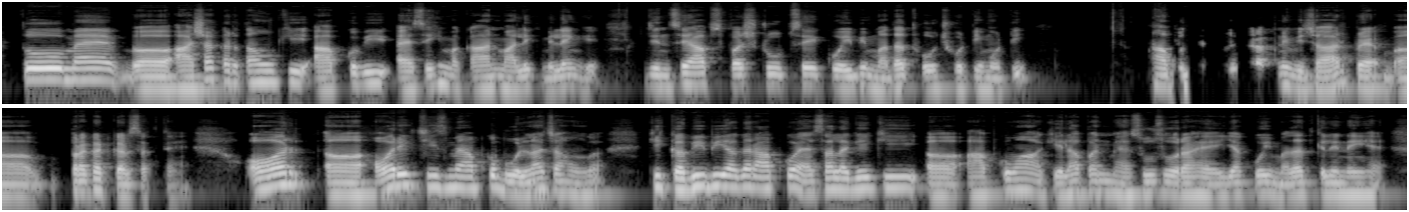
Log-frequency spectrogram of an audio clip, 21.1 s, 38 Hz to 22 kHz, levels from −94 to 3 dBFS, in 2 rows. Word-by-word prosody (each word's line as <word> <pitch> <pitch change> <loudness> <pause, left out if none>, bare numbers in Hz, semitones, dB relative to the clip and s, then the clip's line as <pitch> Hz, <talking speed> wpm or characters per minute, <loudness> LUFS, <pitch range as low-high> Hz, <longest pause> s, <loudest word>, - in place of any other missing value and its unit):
तो 180 0 +9
मैं 175 0 +2 0.2
अ 110 -1 +5
आशा 105 +10 +1
करता 150 -2 -2
हूँ 150 0 +2
कि 155 -2 0
आपको 100 +5 0
भी 140 +2 0
ऐसे 100 +2 -1
ही 140 - -3
मकान 105 -1 -3
मालिक 105 +1 -2
मिलेंगे, 115 +4 -3 0.4
जिनसे 120 +2 +1
आप 130 -1 +2
स्पष्ट 120 -2 -3
रूप 125 -1 -2
से 125 +2 +1
कोई 110 -3 -1
भी - - 0
मदद 110 +2 -1
हो 105 - 0
छोटी-मोटी, 100 -3 -5 1.0
आप - - +1
उनसे - - -5 0.2
मिलकर - - -5
अपने 130 +1 -4
विचार 105 +4 0
प्र 110 - +4
अ, 105 - +1 0.7
प्रकट 125 +2 +2
कर 95 - +2
सकते 95 - -10
हैं। - - -20 0.5
और 175 +7 +6 0.3
अ, - - +2
और 110 +8 +3
1 180 0 +2
चीज़ 165 -2 -1
मैं 160 - +2
आपको 150 +2 +1
बोलना 115 0 +2
चाहूँगा 110 -5 -4 0.3
कि 170 - +2
कभी-भी 170 +5 +5
अगर 160 0 +2
आपको 150 +2 +1
ऐसा 115 +3 -1
लगे 145 +1 +2
कि 155 - +1 0.3
अ - - +2 0.3
आपको 105 +5 -2
वहाँ 130 -3 -2
अकेलापन 120 +3 -3
महसूस 110 +2 -4
हो 110 -1 +1
रहा 105 0 +1
है 100 -2 -2
या 110 - 0
कोई 115 0 0
मदद 105 +1 -2
के - - -1
लिए 110 0 0
नहीं 105 0 -1
है, 105 +1 -7
115 Hz, 190 wpm, -23 LUFS, 105-145 Hz, 1.0 s, तो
